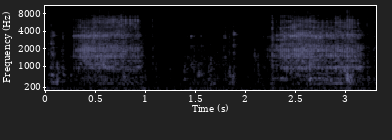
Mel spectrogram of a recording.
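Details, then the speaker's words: 1996 Kirby G4 vacuum, transmission in neutral, before refurbishment: dry rattling clack in two bursts as it rolls; age-related dry rear axle bearings that need grease. "maybe let's grease up those rear axle bearings that's one of them"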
